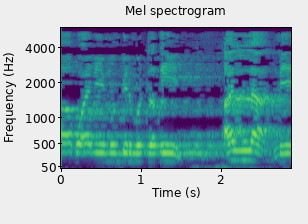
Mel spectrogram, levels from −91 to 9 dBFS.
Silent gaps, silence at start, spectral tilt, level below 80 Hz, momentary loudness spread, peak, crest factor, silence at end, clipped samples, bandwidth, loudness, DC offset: none; 0 s; -5.5 dB/octave; -56 dBFS; 9 LU; 0 dBFS; 14 dB; 0 s; under 0.1%; 5.8 kHz; -15 LUFS; under 0.1%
